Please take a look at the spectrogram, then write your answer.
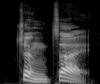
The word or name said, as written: zheng4zai4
